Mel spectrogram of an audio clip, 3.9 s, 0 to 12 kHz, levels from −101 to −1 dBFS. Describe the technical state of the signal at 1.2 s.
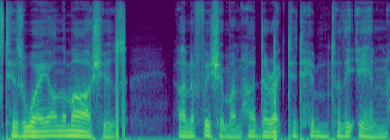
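At 1.2 s the signal carries a loud pop, in fact two in quick succession between 1.16 and 1.26 s, peaking roughly 20 dB above the speech. The likely cause is a voltage step or spike, from a plug, switch, static discharge or driver glitch, that the following circuitry shapes into a brief thump. Unlike a dropout or buffer glitch, the speech is not interrupted. It continues beneath the pops.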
